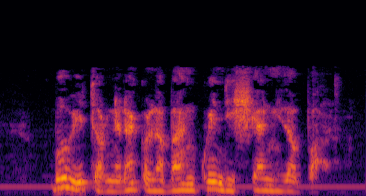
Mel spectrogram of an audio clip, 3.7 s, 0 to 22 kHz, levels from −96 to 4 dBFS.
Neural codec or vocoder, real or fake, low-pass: none; real; 5.4 kHz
